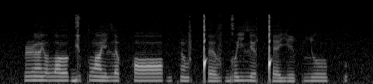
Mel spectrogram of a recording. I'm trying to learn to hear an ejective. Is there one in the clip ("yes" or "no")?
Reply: no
